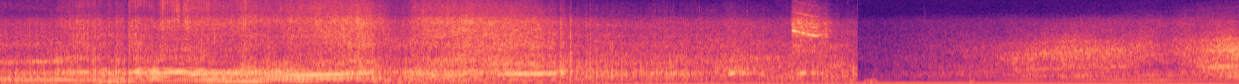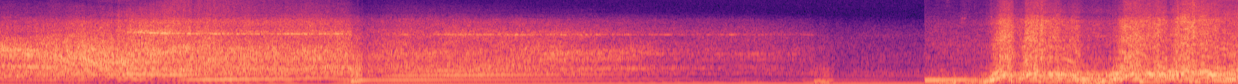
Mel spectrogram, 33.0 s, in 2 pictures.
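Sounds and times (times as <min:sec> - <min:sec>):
car engine passing by: 0:12.4 - 0:27.7.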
